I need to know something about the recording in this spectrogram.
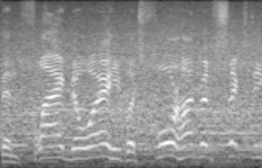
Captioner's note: voiceover; audience cheering; voiceover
